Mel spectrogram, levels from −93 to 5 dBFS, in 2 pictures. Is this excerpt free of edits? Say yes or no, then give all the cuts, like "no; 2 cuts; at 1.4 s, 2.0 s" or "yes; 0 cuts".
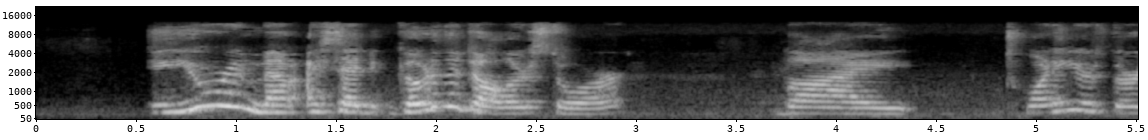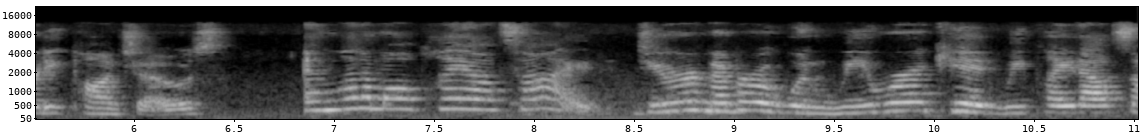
yes; 0 cuts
